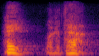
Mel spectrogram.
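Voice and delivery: soft, low aside; a quiet prompt, dropped in low; Holy Spirit's nudge. Acted. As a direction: quietly point something out. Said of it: "he's gonna go".

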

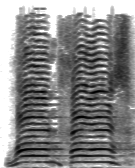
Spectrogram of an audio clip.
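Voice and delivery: high, loud mock shout to flee. Jesus mockingly calling his captors to run, loud shout. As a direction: yell it like a panicked soldier. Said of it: "Does he go".

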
